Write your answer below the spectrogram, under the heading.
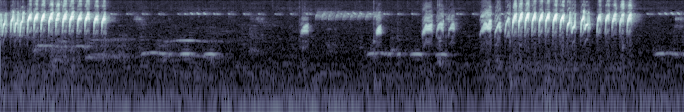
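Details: Flamboyan bird call used as a lure so wild birds call back. A long, rapid, shrill chattering trill opens and later returns, with scattered short chirps between the two bursts.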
